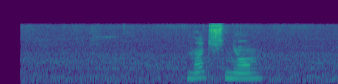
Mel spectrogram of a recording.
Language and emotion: Russian, neutral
